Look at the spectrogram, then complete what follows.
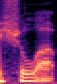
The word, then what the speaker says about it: Charlotte: We say Charlotte without the R, for those of us.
